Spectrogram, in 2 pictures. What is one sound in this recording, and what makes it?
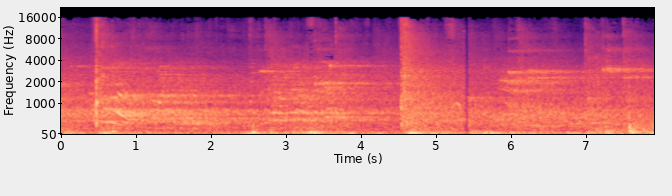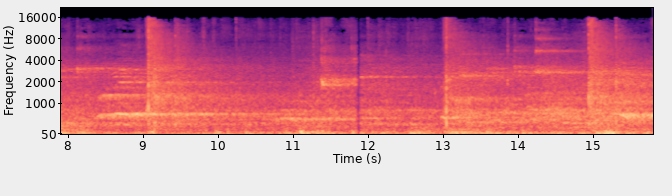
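Badminton rackets smack a shuttlecock back and forth in a large echoing hall.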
